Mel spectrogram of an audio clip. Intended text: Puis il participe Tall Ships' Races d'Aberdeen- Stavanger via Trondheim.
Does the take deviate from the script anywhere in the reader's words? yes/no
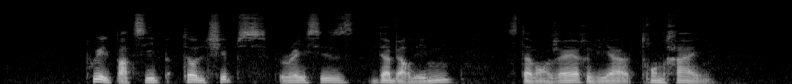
no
